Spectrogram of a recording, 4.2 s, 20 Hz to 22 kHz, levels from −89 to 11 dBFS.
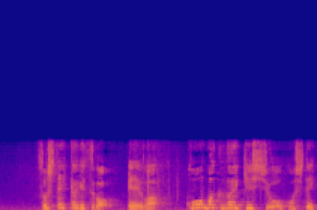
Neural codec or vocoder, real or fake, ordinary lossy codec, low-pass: vocoder, 24 kHz, 100 mel bands, Vocos; fake; none; 7.2 kHz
